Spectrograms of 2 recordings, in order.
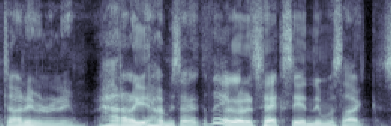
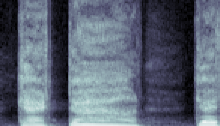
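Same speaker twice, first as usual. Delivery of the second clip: put-on full, powerful man's voice, higher; 7 semitones higher, 3 dB louder than usual. Retelling guards ordering them off a lion statue: imitating a full, powerful man's voice. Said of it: "a full, powerful man's voice being like".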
